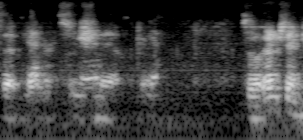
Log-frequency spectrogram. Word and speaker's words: Shanann: Are pretty good friends with, is it Shannon or Shanann? Shanann, you pronounce it like shenanigans.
